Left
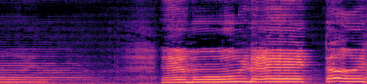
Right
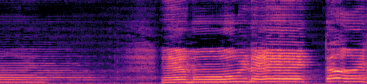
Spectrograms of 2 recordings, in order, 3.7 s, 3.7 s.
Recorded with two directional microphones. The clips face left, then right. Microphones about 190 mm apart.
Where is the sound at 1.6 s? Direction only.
20° left (ahead or behind).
